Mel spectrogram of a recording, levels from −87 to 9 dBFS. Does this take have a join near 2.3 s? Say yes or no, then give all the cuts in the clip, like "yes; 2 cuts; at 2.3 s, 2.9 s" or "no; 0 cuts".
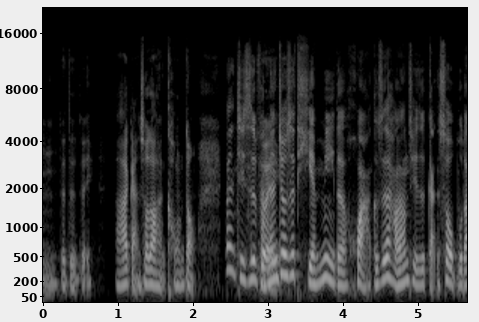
yes; 2 cuts; at 2.3 s, 4.4 s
